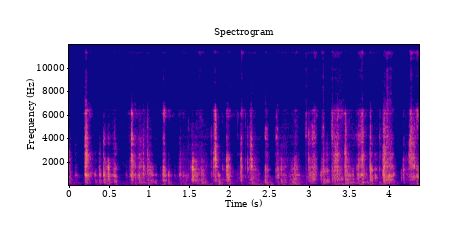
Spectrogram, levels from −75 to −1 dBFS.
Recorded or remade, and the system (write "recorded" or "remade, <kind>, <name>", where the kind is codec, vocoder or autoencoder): remade, codec, DAC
